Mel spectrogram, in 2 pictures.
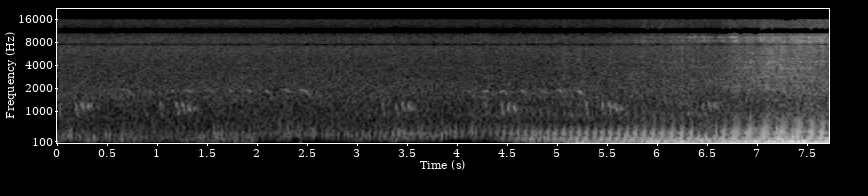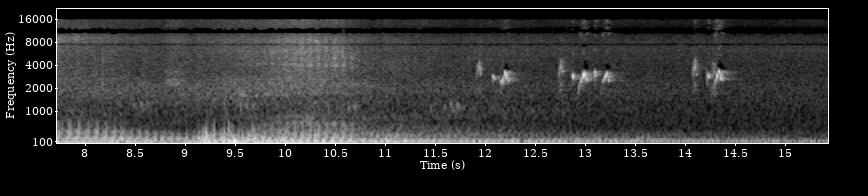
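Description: A low droning sound with a shifting pitch swells up about a third of the way in, is loudest just after the middle, and fades away. Near the end come a few short, high chirps of sooty-headed bulbuls.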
